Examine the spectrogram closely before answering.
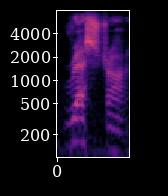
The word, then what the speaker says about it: restaurant: okay so uh here this word is restaurant okay restaurant try that the stress is at the very beginning restaurant last restaurant good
